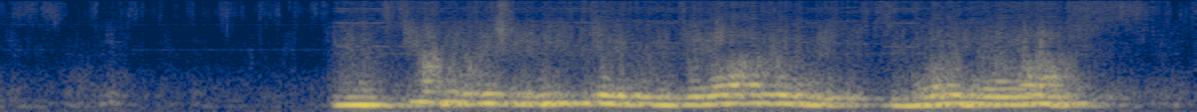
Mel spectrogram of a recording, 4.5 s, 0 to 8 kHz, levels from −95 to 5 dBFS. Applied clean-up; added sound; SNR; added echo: neural separator model SepFormer DNS4.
